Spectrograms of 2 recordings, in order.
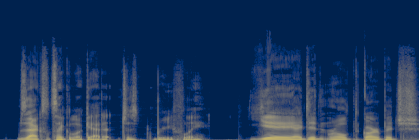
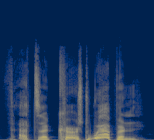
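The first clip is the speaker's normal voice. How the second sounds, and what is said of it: Old man character voice. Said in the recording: “He says in his old man voice,”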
